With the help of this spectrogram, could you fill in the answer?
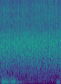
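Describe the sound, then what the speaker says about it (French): An audience claps in a short burst of applause, moderately loud, with a faint voice near the start. "Vous pouvez l'applaudir bien fort."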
